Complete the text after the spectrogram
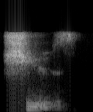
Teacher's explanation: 所以你把它最后面的▁u▁给取出来，并且把它拉长一点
